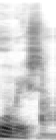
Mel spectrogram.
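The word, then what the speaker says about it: hybris: Otros dicen ibris. No me acuerdo bien de cuál de las dos maneras. Creo que es ubris. Ubris, pero se escribe con y, así que, pero se pronuncia ubris, que es la soberbia.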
